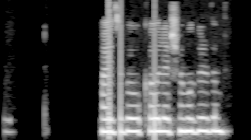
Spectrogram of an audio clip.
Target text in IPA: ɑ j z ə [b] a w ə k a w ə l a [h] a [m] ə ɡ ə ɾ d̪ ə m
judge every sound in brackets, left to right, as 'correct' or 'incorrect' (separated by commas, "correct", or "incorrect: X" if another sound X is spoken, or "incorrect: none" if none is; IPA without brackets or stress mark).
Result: correct, incorrect: ʃ, correct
